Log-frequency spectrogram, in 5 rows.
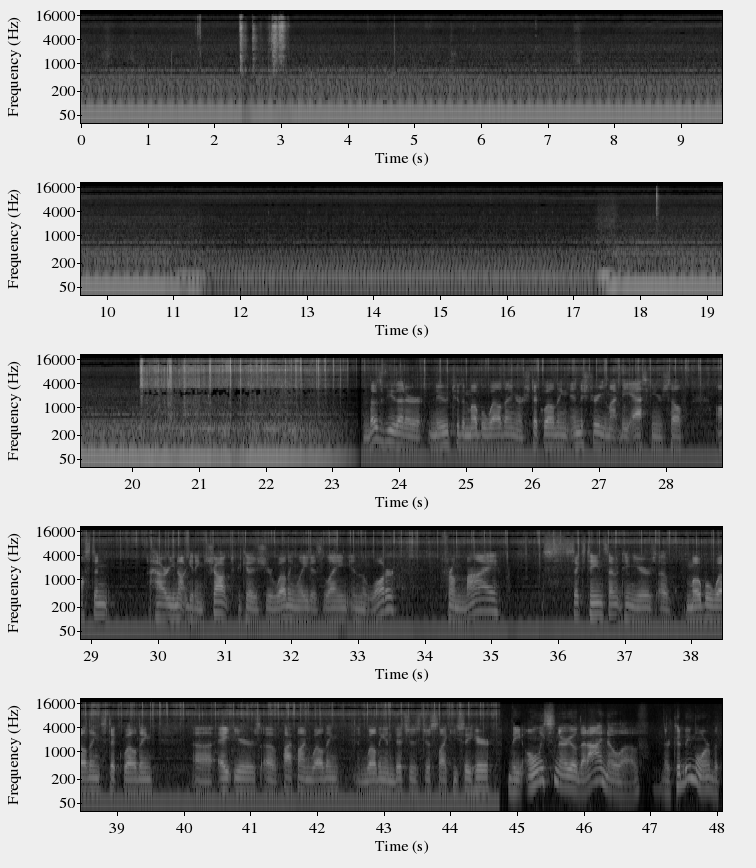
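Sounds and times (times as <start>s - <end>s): welding machine engine running: 0.0s - 44.8s
hissing crackle of welding arc: 20.0s - 44.8s.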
